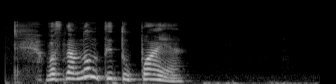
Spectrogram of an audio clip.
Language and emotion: Russian, angry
